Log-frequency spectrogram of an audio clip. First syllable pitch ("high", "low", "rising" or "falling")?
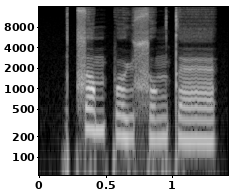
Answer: high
